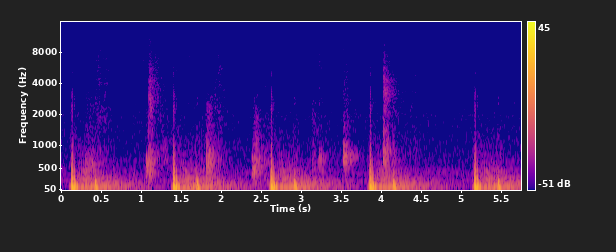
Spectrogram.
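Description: Heartbeat sound effect: deep lub-dub thumps, each pair about a third of a second apart, repeating slowly about every one and a quarter seconds, five beats in all.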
